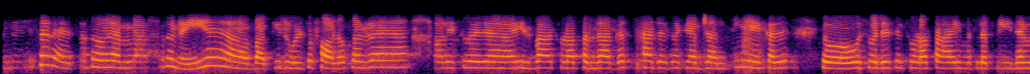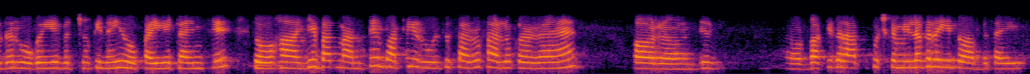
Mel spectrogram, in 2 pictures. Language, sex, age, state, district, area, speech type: Hindi, female, 45-60, Uttar Pradesh, Sitapur, rural, conversation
